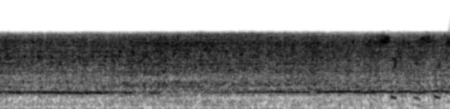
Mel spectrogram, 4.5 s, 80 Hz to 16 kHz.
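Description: A Chevrolet Corvair Corsa 140 engine idles smoothly and evenly, a steady low rumble with a faint constant tonal hum running through it.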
